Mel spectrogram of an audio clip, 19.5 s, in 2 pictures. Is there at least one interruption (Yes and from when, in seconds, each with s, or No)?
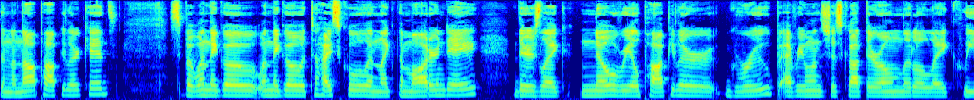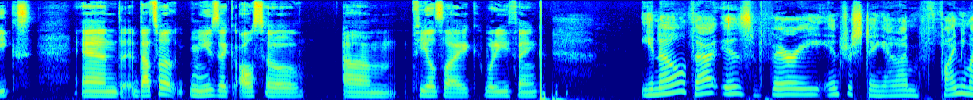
No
